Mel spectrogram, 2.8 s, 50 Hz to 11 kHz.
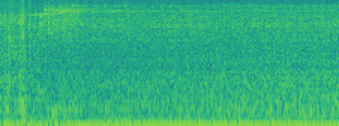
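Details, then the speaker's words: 1972 VW Karmann Ghia air-cooled flat-four, cold start before test drive, pump and key: brief crank, catches immediately, strong steady low rumble with no misses or knocks; normal cold start. "Let's do a cold start. See what she sounds like. Pump and key turn, both lights, so that's good."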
